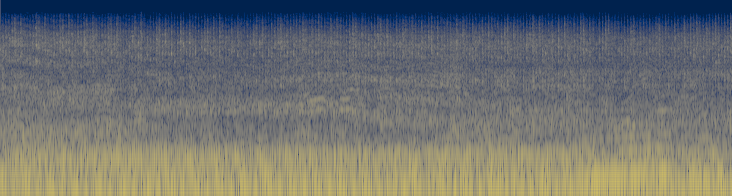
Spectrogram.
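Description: Dodge Challenger's engine idling, loud and steady with a deep, pulsing rumble.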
